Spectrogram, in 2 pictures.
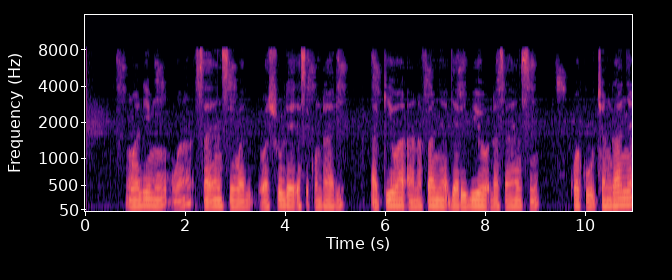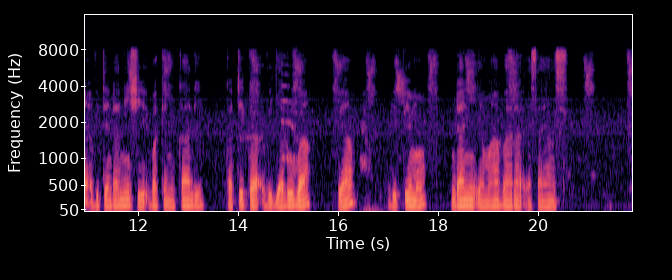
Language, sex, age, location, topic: Swahili, male, 18-24, Dar es Salaam, education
